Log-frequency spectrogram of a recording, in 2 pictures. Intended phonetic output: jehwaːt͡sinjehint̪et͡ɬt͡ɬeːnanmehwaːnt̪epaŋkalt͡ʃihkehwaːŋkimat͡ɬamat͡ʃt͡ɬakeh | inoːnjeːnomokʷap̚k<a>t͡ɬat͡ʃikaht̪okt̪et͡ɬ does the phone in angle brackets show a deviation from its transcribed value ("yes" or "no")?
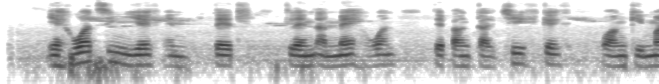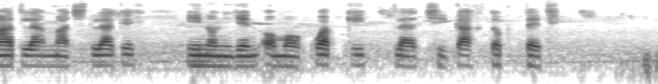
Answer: yes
